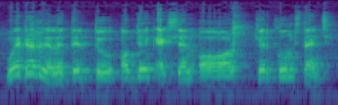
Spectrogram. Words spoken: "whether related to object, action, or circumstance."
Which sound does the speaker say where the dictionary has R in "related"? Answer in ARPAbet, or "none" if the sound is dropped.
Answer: R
